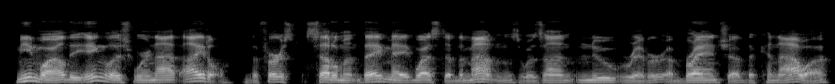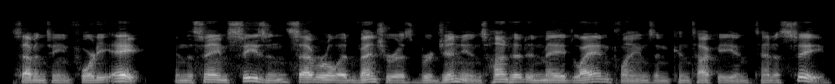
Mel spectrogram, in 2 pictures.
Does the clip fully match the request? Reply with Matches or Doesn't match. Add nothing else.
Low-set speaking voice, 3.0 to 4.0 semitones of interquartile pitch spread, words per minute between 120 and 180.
Matches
